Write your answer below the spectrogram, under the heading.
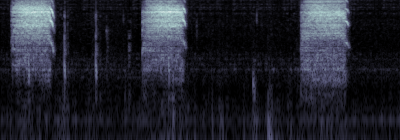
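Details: Barn owls at an Ohio refuge nest camera, the male delivering food and the female feeding their first hatched owlet; three long, harsh, noisy screeches in four seconds with soft clicks and taps between.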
